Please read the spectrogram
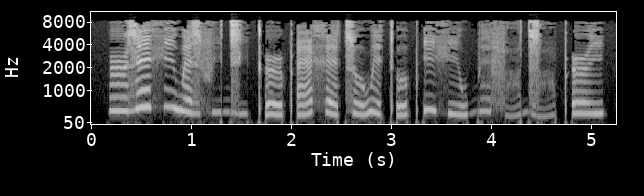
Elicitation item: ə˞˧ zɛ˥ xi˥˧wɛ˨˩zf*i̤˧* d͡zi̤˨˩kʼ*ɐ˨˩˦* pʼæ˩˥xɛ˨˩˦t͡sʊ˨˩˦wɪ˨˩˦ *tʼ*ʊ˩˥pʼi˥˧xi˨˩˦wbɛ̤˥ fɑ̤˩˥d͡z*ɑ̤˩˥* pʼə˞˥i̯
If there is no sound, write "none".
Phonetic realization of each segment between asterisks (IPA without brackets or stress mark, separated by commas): i̤˧, ə˞˨˩˦, tʼ, ɑ̤˩˥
